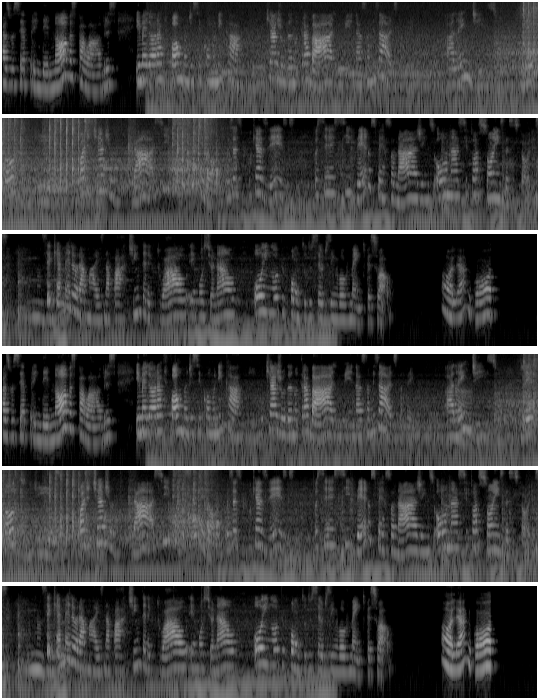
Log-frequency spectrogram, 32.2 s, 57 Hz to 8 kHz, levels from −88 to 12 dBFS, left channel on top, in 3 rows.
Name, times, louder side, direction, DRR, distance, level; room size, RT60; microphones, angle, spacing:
voice 1, 0.0-4.8 5.3-8.2 8.8-21.5 22.3-26.1 26.5-29.1, right 2 dB, 20° right, 0.6 m, -40 dB
sound 1, 2.8-12.8, left 4 dB, 70° left, 0.5 m, -50 dB
voice 2, 9.0-9.4 21.9-22.7 30.2-31.2, right 9 dB, 90° right, 0.3 m, -37 dB
Bird, 9.8-15.4, left 4 dB, 40° left, 1.0 m, -41 dB
sound 2, 10.9-28.1, right 1 dB, 65° right, 1.1 m, -51 dB
4.3 x 2.8 x 4.0 m
head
